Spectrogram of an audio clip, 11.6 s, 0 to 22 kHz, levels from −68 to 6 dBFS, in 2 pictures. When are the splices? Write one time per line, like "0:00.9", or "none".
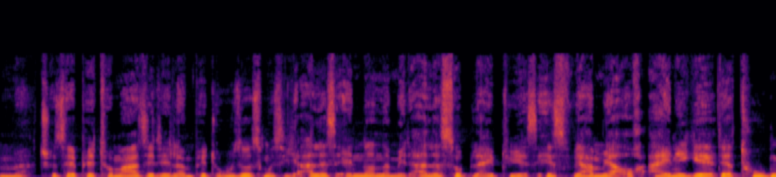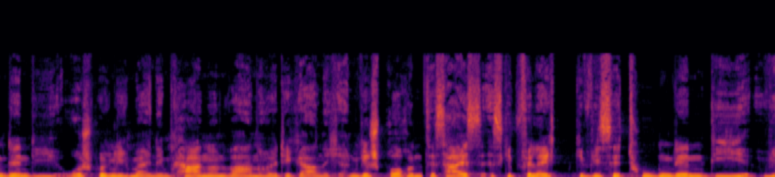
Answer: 0:09.0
